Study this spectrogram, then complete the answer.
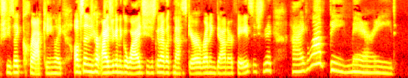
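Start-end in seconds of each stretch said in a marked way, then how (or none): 5.8-7.9 very slow, eerie little-doll voice. Quoting a married woman, the speaker mimics a creepy little doll voice. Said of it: "Like a creepy little doll".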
